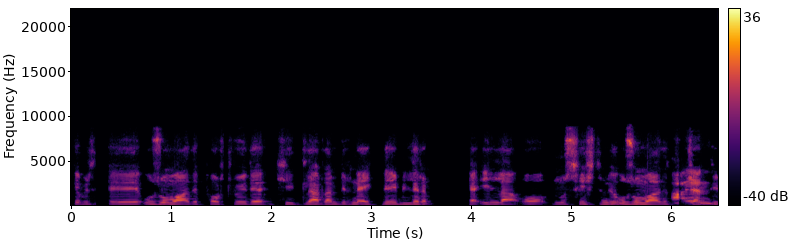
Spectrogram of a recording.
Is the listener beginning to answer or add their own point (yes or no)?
yes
